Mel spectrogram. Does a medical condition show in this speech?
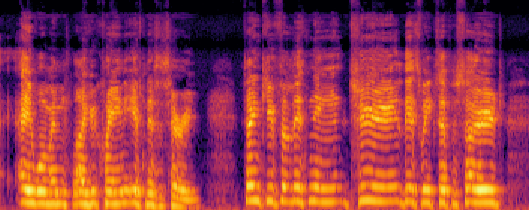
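Yes: cerebral palsy.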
